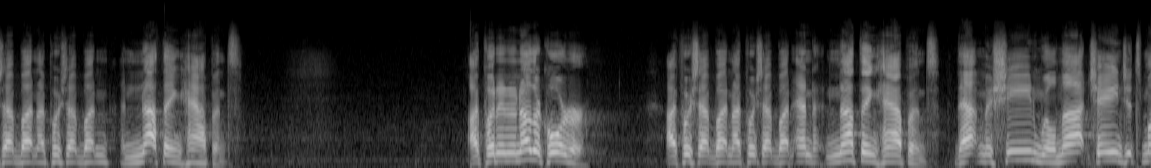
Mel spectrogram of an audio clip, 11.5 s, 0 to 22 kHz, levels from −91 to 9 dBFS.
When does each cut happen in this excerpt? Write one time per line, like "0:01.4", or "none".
0:07.9
0:09.5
